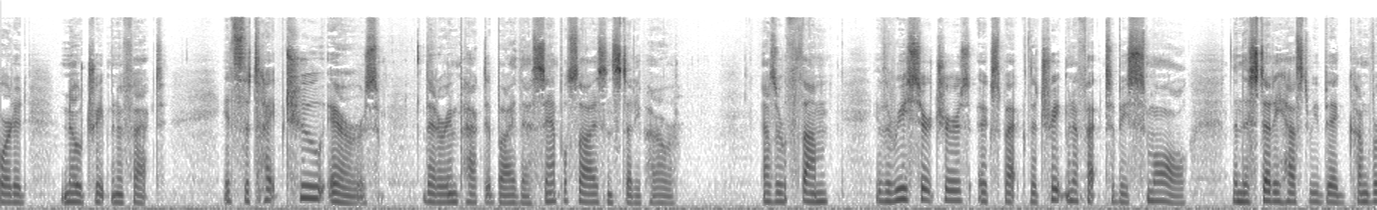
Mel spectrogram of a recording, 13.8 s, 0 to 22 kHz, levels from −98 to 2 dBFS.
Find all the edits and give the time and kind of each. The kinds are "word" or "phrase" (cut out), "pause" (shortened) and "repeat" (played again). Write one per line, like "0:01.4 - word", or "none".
0:07.8 - word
